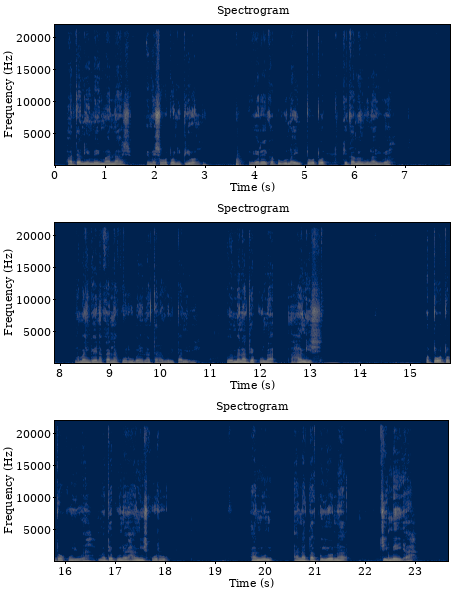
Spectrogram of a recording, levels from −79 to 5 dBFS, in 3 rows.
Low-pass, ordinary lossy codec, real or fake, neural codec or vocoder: none; none; real; none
